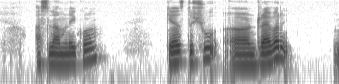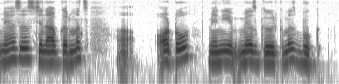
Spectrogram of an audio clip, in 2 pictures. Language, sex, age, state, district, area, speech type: Kashmiri, male, 30-45, Jammu and Kashmir, Kupwara, rural, spontaneous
